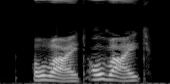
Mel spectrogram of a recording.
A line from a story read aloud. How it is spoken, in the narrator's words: said Uncle Vernon loudly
